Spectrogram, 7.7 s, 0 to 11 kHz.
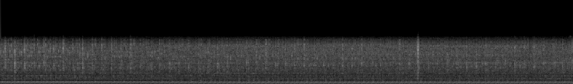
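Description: Studebaker 185 cubic-inch flathead six-cylinder engine idling steadily on a test stand.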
